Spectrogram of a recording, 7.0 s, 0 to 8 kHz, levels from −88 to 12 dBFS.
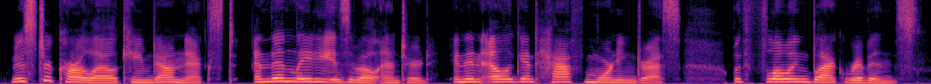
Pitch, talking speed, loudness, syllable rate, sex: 230 Hz, 170 wpm, -17 LUFS, 5.2 syllables/s, female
